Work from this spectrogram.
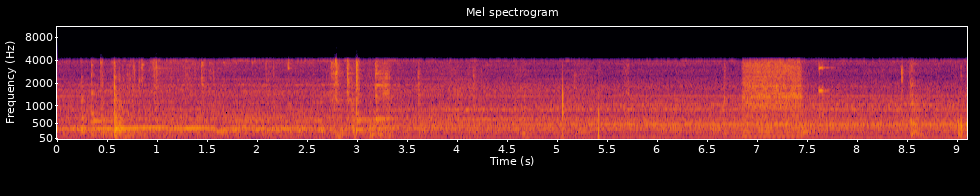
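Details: Tandberg Data TDV-2114 computer, 1977–1979, after wire resoldering and CPU reseating: internal floppy drive spins with steady whirring hum, faint rubbing and head-seek clicks; noisy floppy drive belt, drives still work.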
